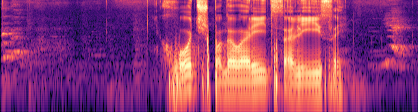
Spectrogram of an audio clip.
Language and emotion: Russian, sad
